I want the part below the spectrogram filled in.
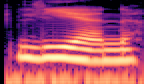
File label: "hyena", French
